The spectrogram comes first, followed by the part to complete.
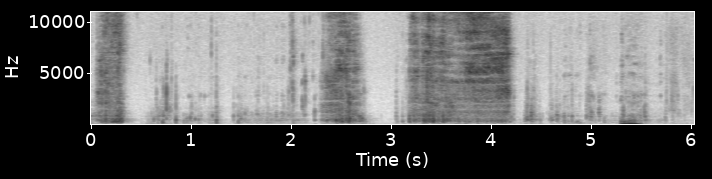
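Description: Mouthfuls of black bean noodles (jjajangmyeon) slurped in close to the microphone: three loud slurps, the last the longest, with wet chewing between them.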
